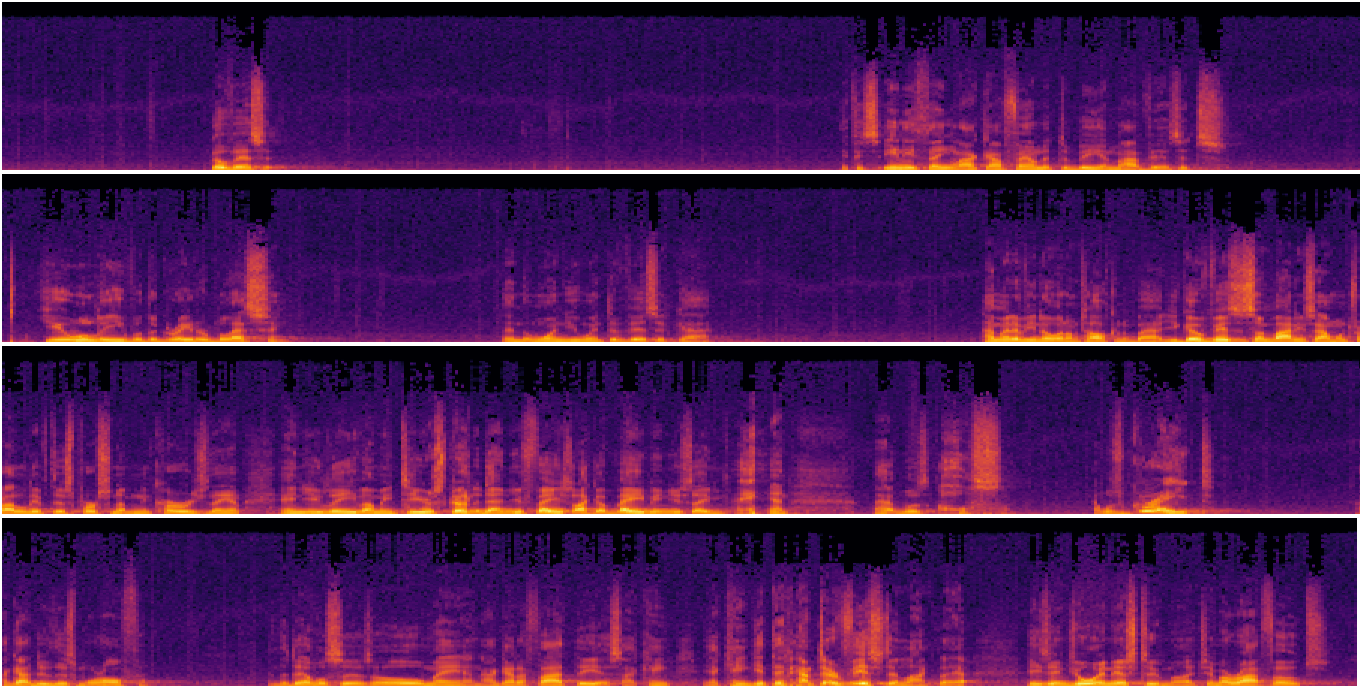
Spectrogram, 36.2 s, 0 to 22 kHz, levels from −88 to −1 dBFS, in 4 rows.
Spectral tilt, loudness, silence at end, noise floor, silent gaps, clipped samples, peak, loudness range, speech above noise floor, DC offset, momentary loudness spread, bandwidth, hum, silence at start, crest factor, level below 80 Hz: -5.5 dB/octave; -18 LUFS; 0.2 s; -52 dBFS; none; under 0.1%; 0 dBFS; 8 LU; 35 dB; under 0.1%; 14 LU; 19.5 kHz; none; 1.4 s; 18 dB; -46 dBFS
